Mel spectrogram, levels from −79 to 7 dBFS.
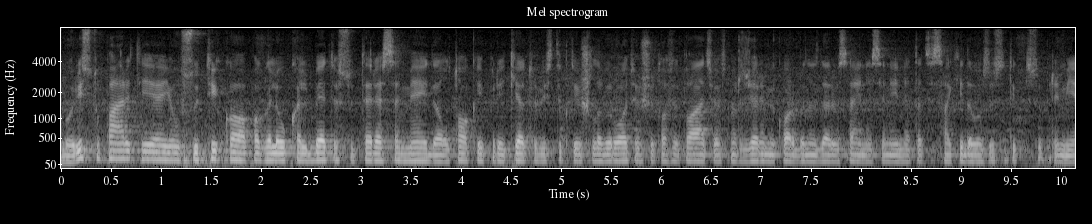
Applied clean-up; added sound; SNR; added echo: none; Thunder / Rain + Train; 16 dB; none.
